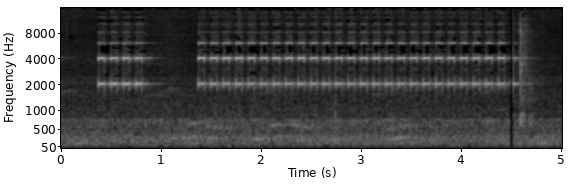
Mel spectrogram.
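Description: IKEA alarm clock's electronic alarm beeping in one high tone: a short burst of beeps, a gap of about half a second, then a faster run of about eight beeps a second. The beeping stops suddenly near the end, with a click.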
